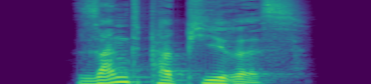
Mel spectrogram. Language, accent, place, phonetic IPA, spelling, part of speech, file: German, Germany, Berlin, [ˈzantpaˌpiːʁəs], Sandpapieres, noun, De-Sandpapieres.ogg
- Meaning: genitive singular of Sandpapier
